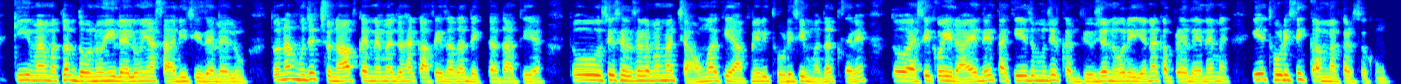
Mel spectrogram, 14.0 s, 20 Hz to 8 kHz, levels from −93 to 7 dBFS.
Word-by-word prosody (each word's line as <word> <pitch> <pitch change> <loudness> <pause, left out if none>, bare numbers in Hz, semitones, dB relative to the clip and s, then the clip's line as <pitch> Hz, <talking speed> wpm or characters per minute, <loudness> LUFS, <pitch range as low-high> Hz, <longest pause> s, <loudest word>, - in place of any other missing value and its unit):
कि 185 +1 +1
मैं 170 0 +2
मतलब 165 +1 +1
दोनों 150 0 +3
ही 155 - +3
ले 145 -1 +3
लूँ 145 +2 +1
या 160 0 0
सारी 135 -1 -1
चीज़ें 130 0 -1
ले 120 0 0
लूँ। 125 0 -3 0.3
तो 190 - -2
ना 215 +3 +3
मुझे 200 +1 +3
चुनाव 160 -4 +1
करने 155 -2 +1
में 155 -1 0
जो 150 - 0
है 155 +1 0
काफ़ी 140 +2 -1
ज़्यादा 140 +1 -1
दिक़्क़त 130 -1 -4
आती 125 0 -4
है। 120 -1 -4 0.3
तो 180 0 +3
उसी 175 +2 +3
सिलसिले 165 -1 +3
में 170 +1 0
मैं 175 0 +3
चाहूँगा 140 +3 -1
कि 150 +1 -1
आप 125 -2 0
मेरी 145 +1 0
थोड़ी-सी 130 +4 0
मदद 135 +3 -2
करें। 140 +7 -1 0.3
तो 160 -2 +3
ऐसी 145 +4 +1
कोई 165 0 +3
राय 130 +3 +2
दें 165 +4 +1
ताकि 150 +1 -1
ये 165 - +4
जो 170 - 0
मुझे 165 +2 +1
कन्फ्यूज़न 125 +5 0
हो 145 +1 0
रही 145 -2 +1
है 135 - 0
ना 165 +3 -1
कपड़े 145 +3 -2
लेने 130 +2 -2
में 140 -3 -5 0.3
ये 200 +1 +5
थोड़ी-सी 180 +2 +3
कम 150 - +1
मैं 135 - -1
कर 120 - -1
सकूँ। 120 0 -10
150 Hz, 255 wpm, -23 LUFS, 130-165 Hz, 0.3 s, ये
